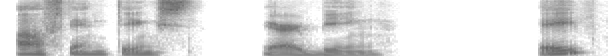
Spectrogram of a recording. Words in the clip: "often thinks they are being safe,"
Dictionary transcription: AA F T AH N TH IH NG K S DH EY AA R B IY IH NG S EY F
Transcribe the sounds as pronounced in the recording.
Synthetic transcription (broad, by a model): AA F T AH N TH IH NG S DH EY AA R B IY IH NG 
